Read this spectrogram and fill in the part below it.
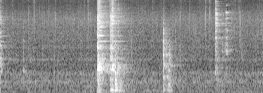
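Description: Cooked banana is moved into another vessel with a few sharp metallic scrapes and clinks of a utensil against the pot, two quick strokes followed by two softer ones, in an otherwise quiet kitchen.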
